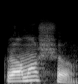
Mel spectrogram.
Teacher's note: ক্র হয়ে যাচ্ছে ক্র, ম হয়ে যাচ্ছে মো, তালব্য হয়ে যাচ্ছে শো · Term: মধ্য অ এর নিয়মে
